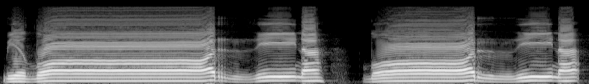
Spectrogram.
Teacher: Dha di sini wajib dipanjangkan 6 harokat teman-teman, bukan lagi 4 atau 5. Tapi 6 harokat. · Panjang dulu 6 harokat baru masukkan tasydid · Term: mad lazim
